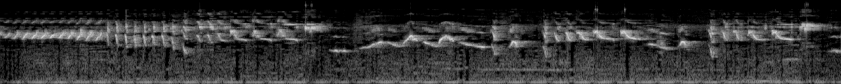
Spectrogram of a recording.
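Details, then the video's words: Kept Oriental magpie-robin from Indonesia in full 'ngobra patah' song for tutoring other birds: rapid high buzzy trills, then rising whistled notes and chattering bursts, delivered nonstop over eight seconds with a faint low hum behind. "BURUNG KACER NGOBRA PATAH GACOR MANTAP BUAT MASTERAN"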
